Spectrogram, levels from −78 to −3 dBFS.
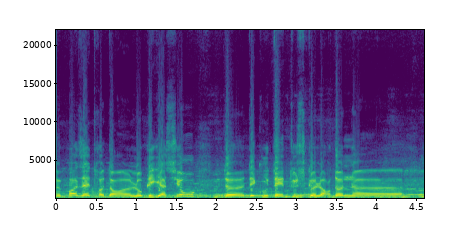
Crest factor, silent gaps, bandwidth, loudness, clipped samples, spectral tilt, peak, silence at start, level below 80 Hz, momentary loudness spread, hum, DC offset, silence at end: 10 dB; none; over 20 kHz; -10 LUFS; 0.6%; -5.5 dB/octave; 0 dBFS; 0 s; -46 dBFS; 4 LU; none; under 0.1%; 0 s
